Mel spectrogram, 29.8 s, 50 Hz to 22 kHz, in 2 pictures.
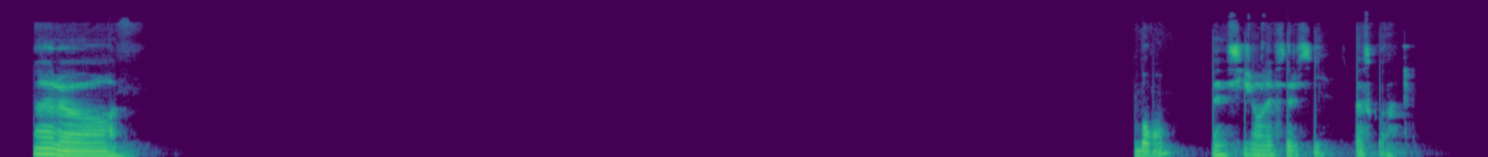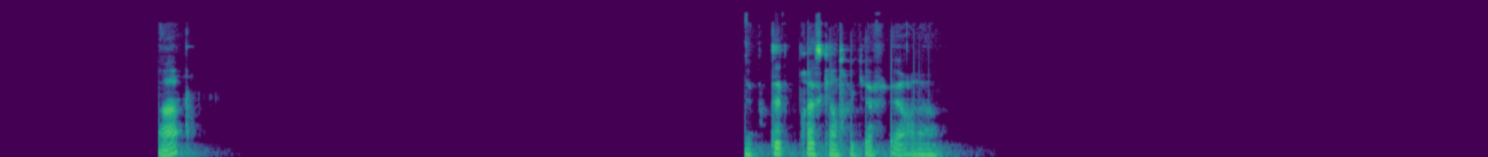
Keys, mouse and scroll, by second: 4.5 alt+click, 5.6 click, 6.7 alt+middle click, 8.0 alt+click, 10.1 alt+click, 10.7 alt+click, 10.7 w, 12.5 click, 13.9 Delete, 22.1 alt+click, 23.1 alt+middle click, 26.9 click, 28.1 alt+click, 28.4 z.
